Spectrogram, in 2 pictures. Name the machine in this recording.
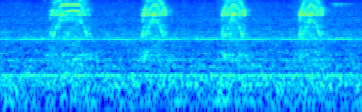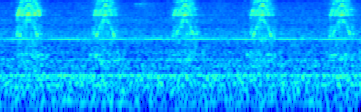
slide rail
